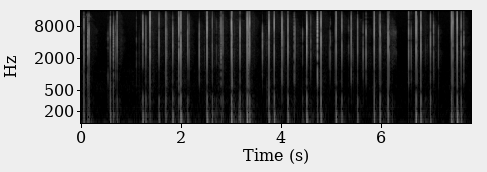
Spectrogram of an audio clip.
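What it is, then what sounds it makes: Plastic container tapped with fingernails. Long fingernails rapidly tap the base of an upside-down, hollow, white faceted plastic container. Quick bursts of sharp, bright clicks each carry a hollow low thump and stop almost instantly, with short pauses between the flurries.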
